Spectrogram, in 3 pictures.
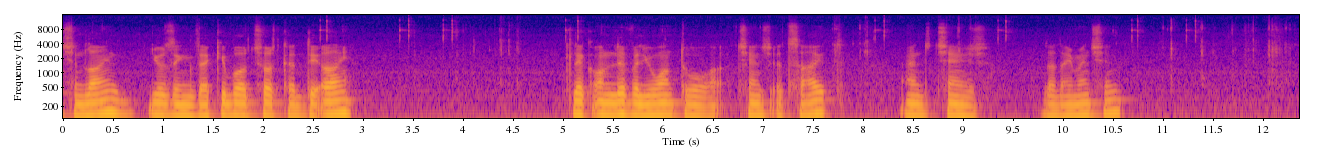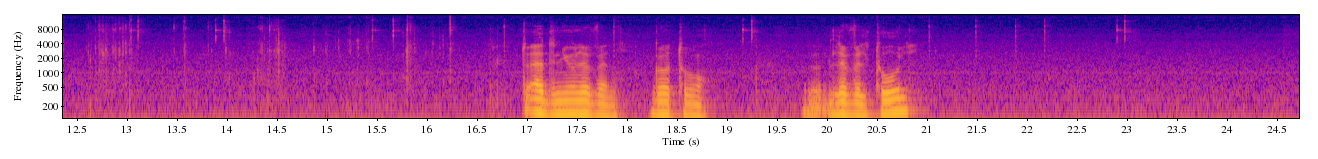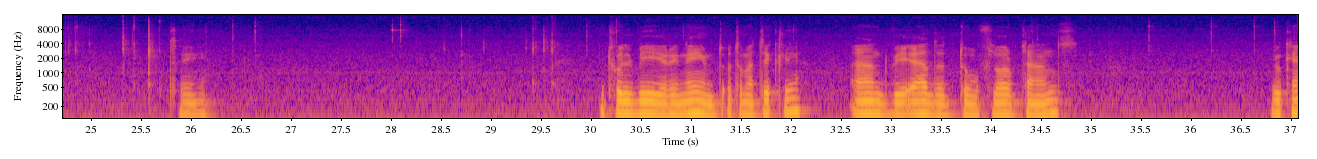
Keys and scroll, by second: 2.4 i.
